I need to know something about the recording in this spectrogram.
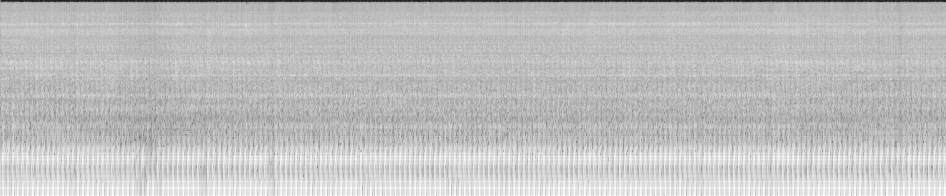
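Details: Yamaha ATV (four-wheeler) idling after carburetor cleaning and float adjustment, air box rinsed and new air filter being assembled. Even single-cylinder thumping, regular beat, no misses or hunting: normal idle.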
